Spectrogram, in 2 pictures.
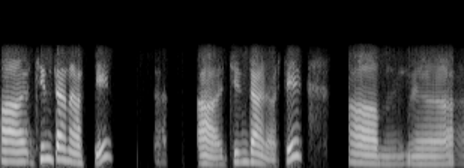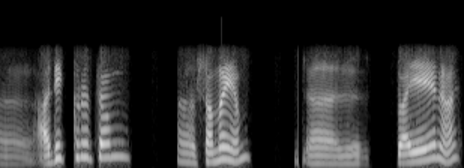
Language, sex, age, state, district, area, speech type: Sanskrit, male, 60+, Karnataka, Bangalore Urban, urban, conversation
